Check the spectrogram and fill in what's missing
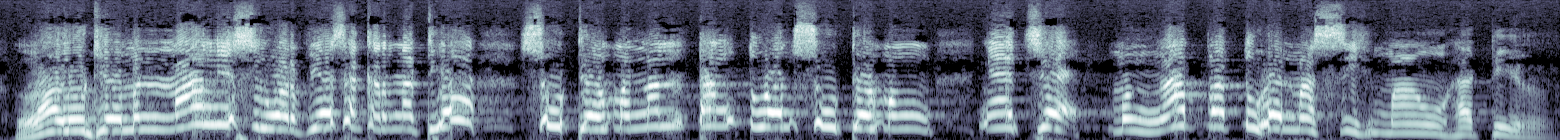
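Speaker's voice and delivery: high, loud, impassioned narration; full-force preaching. Real, not acted. Preacher tells of a sinner's repentance, high and impassioned. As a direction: let it soar over the congregation.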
